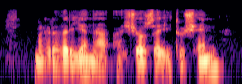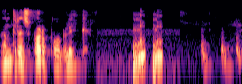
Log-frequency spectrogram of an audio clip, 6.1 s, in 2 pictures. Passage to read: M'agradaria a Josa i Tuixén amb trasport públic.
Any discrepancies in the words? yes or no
yes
